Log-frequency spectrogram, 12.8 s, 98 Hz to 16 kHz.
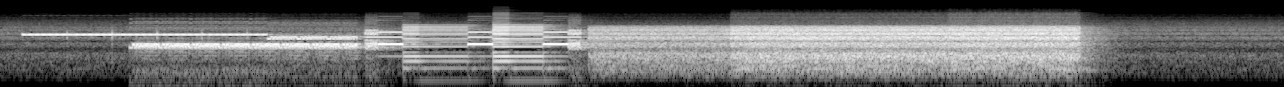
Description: Dial-up modem handshake (V.34 or later), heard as a whistle, warbles, then hiss, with room echo.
